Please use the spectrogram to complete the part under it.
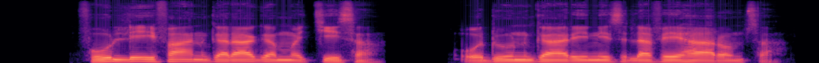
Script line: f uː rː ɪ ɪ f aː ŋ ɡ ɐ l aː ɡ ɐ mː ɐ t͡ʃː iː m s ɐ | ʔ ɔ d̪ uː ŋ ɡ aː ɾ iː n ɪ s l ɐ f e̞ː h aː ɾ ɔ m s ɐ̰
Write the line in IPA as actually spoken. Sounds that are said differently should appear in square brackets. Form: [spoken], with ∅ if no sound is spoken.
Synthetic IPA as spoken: f uː [lː] ɪ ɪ f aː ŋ ɡ ɐ [ɾ] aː ɡ ɐ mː ɐ t͡ʃː iː [∅] s ɐ | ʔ ɔ d̪ uː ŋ ɡ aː ɾ iː n ɪ s l ɐ f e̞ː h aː ɾ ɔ m s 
